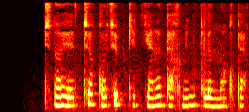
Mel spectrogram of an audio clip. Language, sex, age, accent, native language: Uzbek, female, 25-34, Toshkent viloyati, Uzbek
